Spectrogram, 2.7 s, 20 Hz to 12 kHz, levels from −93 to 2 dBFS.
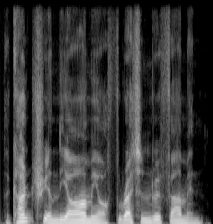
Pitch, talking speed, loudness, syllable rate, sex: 150 Hz, 200 wpm, -17 LUFS, 6.5 syllables/s, male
